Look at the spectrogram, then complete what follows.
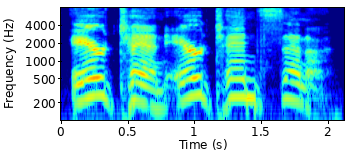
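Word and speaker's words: Ayrton Senna: I uh Okay, so Kevin Tilman, it's pronounced air. Air10 air senna. Air10. Everybody's correcting me how I say it. Airtton senna. Air ton senna.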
